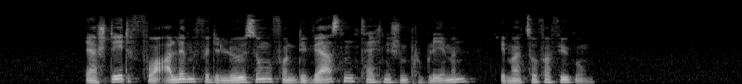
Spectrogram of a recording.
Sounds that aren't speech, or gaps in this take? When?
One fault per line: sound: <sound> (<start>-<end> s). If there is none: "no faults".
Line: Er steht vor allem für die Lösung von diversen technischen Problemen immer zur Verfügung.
no faults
